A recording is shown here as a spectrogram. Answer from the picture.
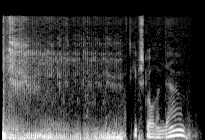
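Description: A beatboxer's voice into the microphone: a rough, buzzing throat sound held for about two and a half seconds, then a couple of short clicks and a brief voiced note that rises and falls in pitch.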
